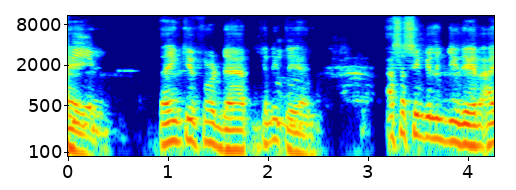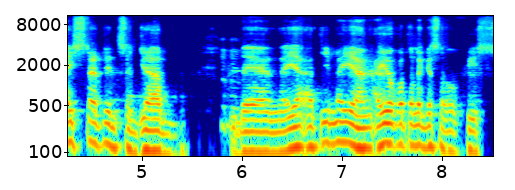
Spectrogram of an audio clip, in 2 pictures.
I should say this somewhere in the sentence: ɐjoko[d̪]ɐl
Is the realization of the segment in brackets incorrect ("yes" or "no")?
yes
